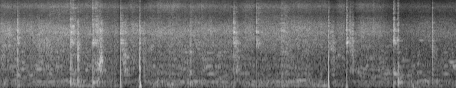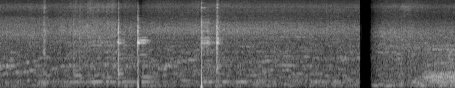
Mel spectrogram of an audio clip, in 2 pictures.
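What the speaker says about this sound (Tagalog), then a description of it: "igisa lang natin ulit kasama ang sibuyas bawang" Squash sizzles in a pan as it is sautéed with onion and garlic for a coconut-milk crab dish, a steady close frying hiss broken by repeated sharp clinks of a utensil stirring and scraping.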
